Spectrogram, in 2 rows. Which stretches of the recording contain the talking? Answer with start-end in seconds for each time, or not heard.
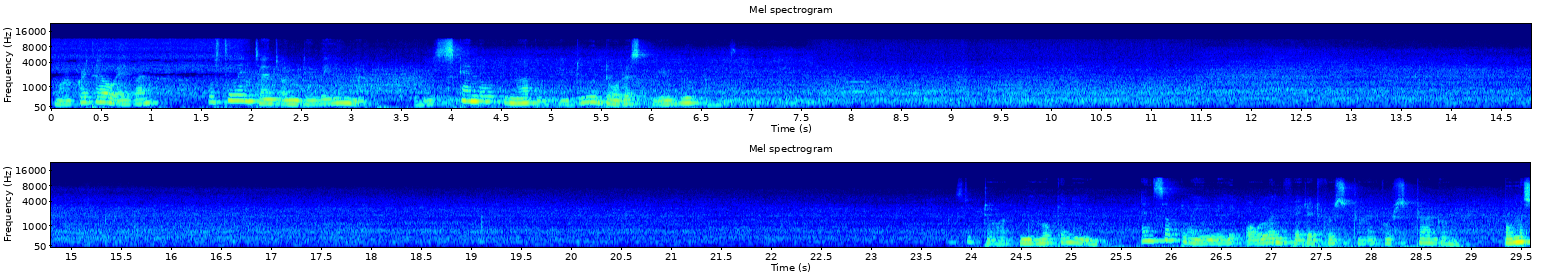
0.0-6.8, 23.8-29.5.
